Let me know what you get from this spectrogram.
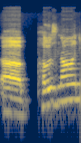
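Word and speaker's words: Poznań: And is it pronounced Poznan University?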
